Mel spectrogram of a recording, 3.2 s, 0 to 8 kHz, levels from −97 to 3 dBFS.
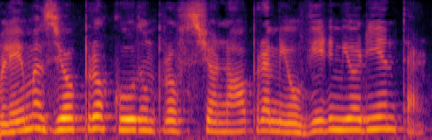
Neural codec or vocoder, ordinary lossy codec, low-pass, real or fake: codec, 16 kHz, 4 kbps, X-Codec, WavLM features, trained on Multilingual LibriSpeech; none; none; fake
